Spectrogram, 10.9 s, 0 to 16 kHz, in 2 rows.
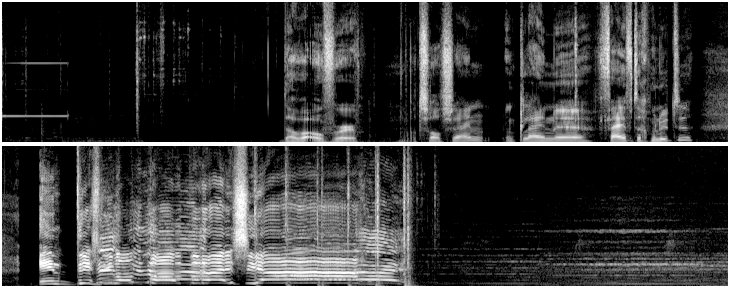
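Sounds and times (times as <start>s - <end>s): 
keys jingling and clicking inside a car: 1.0s - 1.9s
speech: 2.1s - 8.5s.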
